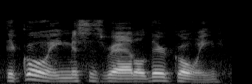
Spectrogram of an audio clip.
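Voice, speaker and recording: A woman voicing a wretched, anxious young gentleman who speaks meekly, politely and apologetically in a storybook. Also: mid-range voice, sing-song, moderate pace, close to an everyday voice. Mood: anxious, placating. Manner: meek, pleading, polite.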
